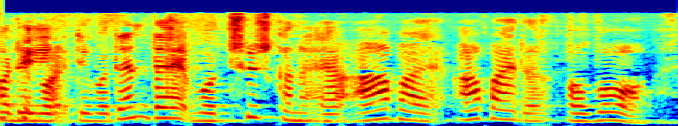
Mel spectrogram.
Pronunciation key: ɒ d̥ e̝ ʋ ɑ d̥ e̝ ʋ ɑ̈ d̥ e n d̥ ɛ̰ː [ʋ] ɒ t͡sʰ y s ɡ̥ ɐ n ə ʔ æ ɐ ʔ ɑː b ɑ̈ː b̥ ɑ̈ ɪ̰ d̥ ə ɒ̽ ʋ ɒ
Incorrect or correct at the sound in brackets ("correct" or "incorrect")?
correct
